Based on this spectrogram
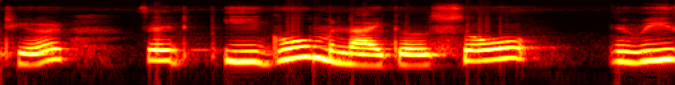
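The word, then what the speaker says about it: egomaniacal: Egoomaniacal is the pronunciation of ego right here. So ego maniacal.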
